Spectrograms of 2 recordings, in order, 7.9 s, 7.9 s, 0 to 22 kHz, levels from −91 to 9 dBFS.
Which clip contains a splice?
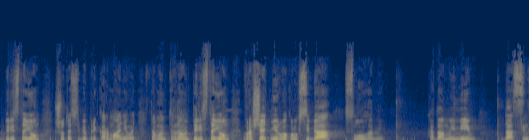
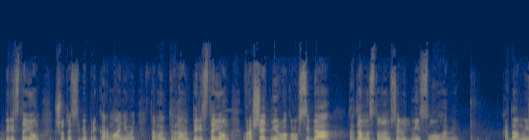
first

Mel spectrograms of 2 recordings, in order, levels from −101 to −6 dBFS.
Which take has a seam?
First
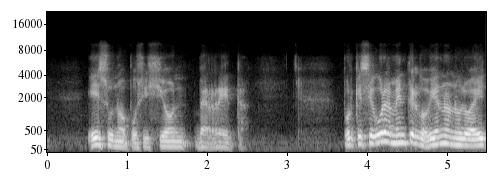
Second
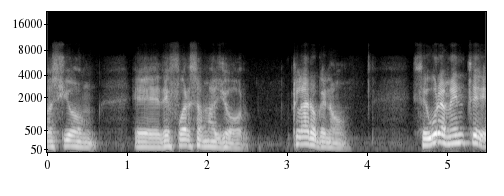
second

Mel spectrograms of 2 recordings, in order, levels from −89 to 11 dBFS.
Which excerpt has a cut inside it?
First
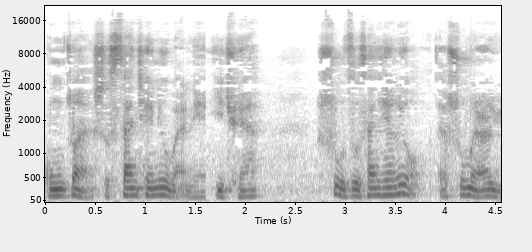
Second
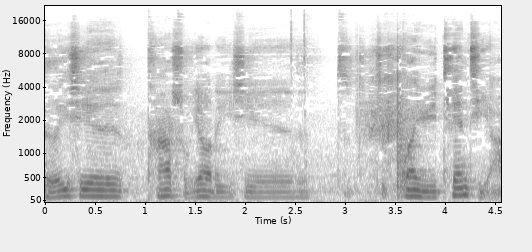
first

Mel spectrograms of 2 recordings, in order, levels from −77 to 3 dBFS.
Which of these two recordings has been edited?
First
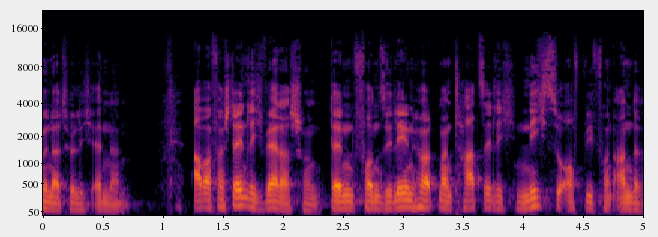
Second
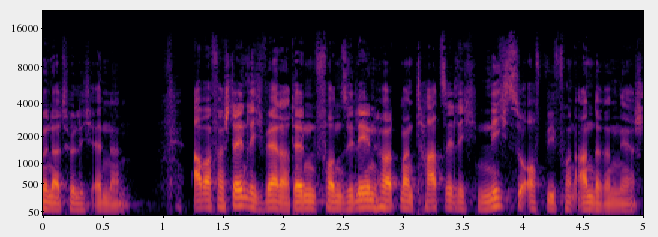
second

